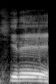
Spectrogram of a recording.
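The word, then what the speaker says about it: きれい: এবং ইউমে শব্দটাকে জাপানিজ যখন কথা বলে তখন ষিরেই না বলে বলে ষিরে ষিরে ইমে ইমে এই যে মে এর পরে ই না বলে এ বলে যদি উচ্চারণে যেহেতু এ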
